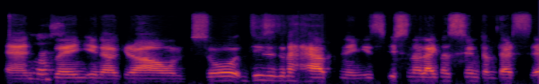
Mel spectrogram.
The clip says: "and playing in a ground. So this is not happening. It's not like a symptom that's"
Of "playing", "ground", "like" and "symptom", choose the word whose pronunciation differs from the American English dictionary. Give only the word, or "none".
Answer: symptom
